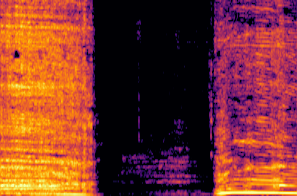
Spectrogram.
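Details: An African lion, possibly a white lion, gives two deep, throaty roars separated by a brief pause.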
